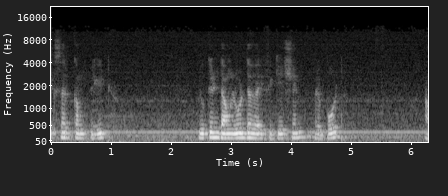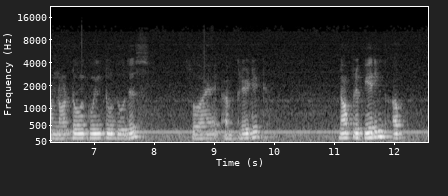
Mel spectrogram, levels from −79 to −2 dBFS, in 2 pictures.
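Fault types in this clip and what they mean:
Bit error spike: a flipped bit in a stored or transmitted sample makes the value leap by a power of two and snap straight back. Here that's two sharp broadband ticks, at 6.79 s and 8.83 s, peaking around -10 dBFS and -16 dBFS.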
